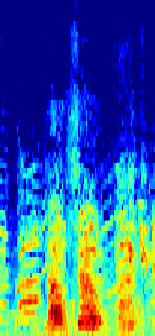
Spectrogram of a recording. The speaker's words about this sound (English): They chanted, they marched, they yelled at the cops, they held up signs reading Black Lives Matter.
